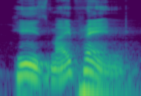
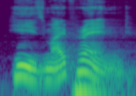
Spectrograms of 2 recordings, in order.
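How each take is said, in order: Both takes have the same delivery.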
